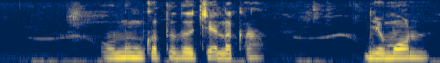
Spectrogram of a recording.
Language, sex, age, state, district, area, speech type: Santali, male, 18-30, West Bengal, Uttar Dinajpur, rural, spontaneous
